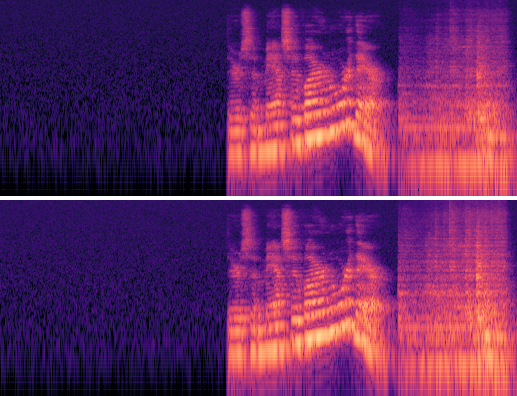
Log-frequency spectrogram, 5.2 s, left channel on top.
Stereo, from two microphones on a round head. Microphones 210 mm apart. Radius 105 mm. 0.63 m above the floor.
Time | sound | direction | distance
2.3 | a man speaking | 10° left (ahead or behind) | 1.2 m
4.0 | a sliding door | 70° right (ahead or behind) | 0.6 m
